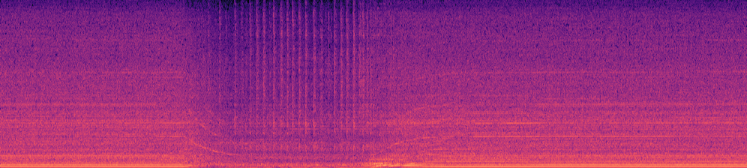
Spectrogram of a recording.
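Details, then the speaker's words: Backpack blower that had no power, after cleaning carbon out: steady idle, crisp rev up and clean drop back to idle with no stumble or bog; runs strong. "as you can hear it runs pretty strong now after cleaning out the carbon"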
